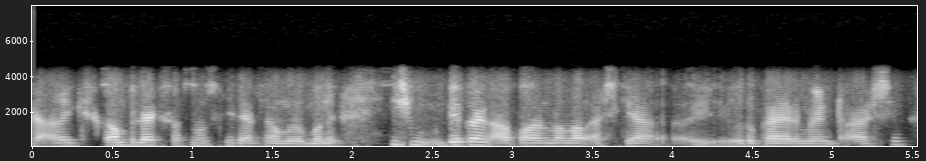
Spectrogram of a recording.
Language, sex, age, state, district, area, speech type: Kashmiri, male, 30-45, Jammu and Kashmir, Ganderbal, rural, conversation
